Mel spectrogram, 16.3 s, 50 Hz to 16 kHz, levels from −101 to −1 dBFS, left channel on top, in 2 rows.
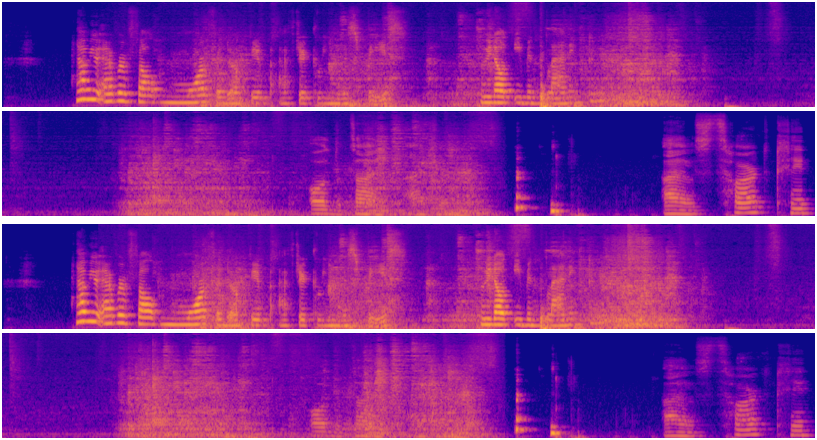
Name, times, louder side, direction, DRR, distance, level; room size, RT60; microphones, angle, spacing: voice 1, 0.7-4.0 4.8-6.0, right 4 dB, 20° right, 0.3 m, -29 dB
sound 1, 1.1-1.2 1.5-7.2 7.7-7.8 8.2-8.3 9.2-13.1, right 3 dB, 65° right, 0.6 m, -39 dB
sound 2, 5.3-5.9 7.9-8.1, left 1 dB, 10° left, 0.8 m, -35 dB
voice 2, 11.2-12.8 14.7-16.1, left 5 dB, 50° left, 0.5 m, -41 dB
2.8 x 2.4 x 2.8 m
head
